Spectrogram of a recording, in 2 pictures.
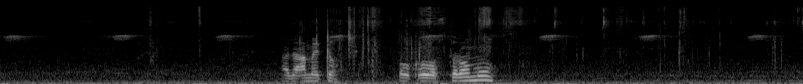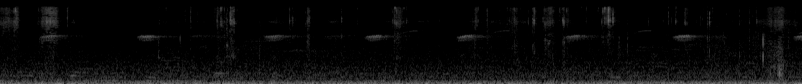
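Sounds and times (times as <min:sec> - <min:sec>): cord rustling and clicking: 0:03.2 - 0:08.8, 0:09.6 - 0:16.0.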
